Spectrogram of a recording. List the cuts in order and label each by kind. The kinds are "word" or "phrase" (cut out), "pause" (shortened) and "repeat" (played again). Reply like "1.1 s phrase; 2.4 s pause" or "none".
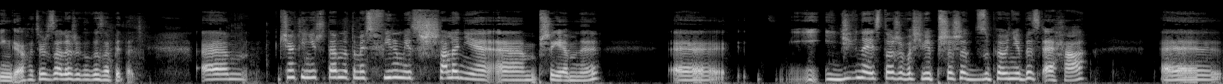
none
